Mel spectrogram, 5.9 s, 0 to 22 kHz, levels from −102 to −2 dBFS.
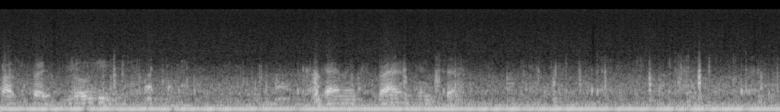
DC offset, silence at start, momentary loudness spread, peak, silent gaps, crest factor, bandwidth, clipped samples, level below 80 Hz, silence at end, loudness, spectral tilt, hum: under 0.1%; 0 s; 4 LU; -12 dBFS; none; 16 dB; 3.2 kHz; under 0.1%; -32 dBFS; 0 s; -29 LUFS; -10 dB/octave; none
